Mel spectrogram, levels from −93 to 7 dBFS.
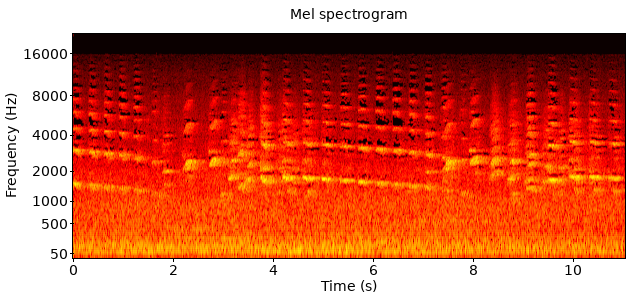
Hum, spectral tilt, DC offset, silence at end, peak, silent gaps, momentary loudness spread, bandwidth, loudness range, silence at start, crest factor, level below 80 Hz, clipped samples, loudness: none; -3.5 dB/octave; under 0.1%; 0 s; -8 dBFS; none; 5 LU; 16 kHz; 2 LU; 0 s; 16 dB; -38 dBFS; under 0.1%; -23 LUFS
